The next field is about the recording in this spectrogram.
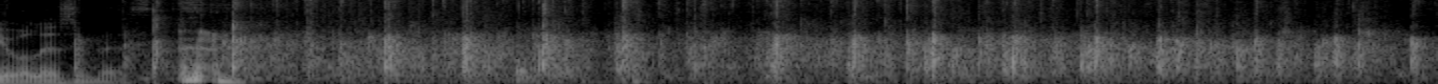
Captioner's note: audience applauding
